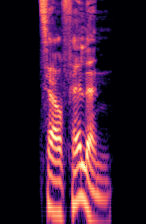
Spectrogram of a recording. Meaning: dative plural of Zerfall
- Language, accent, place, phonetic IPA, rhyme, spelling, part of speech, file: German, Germany, Berlin, [t͡sɛɐ̯ˈfɛlən], -ɛlən, Zerfällen, noun, De-Zerfällen.ogg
